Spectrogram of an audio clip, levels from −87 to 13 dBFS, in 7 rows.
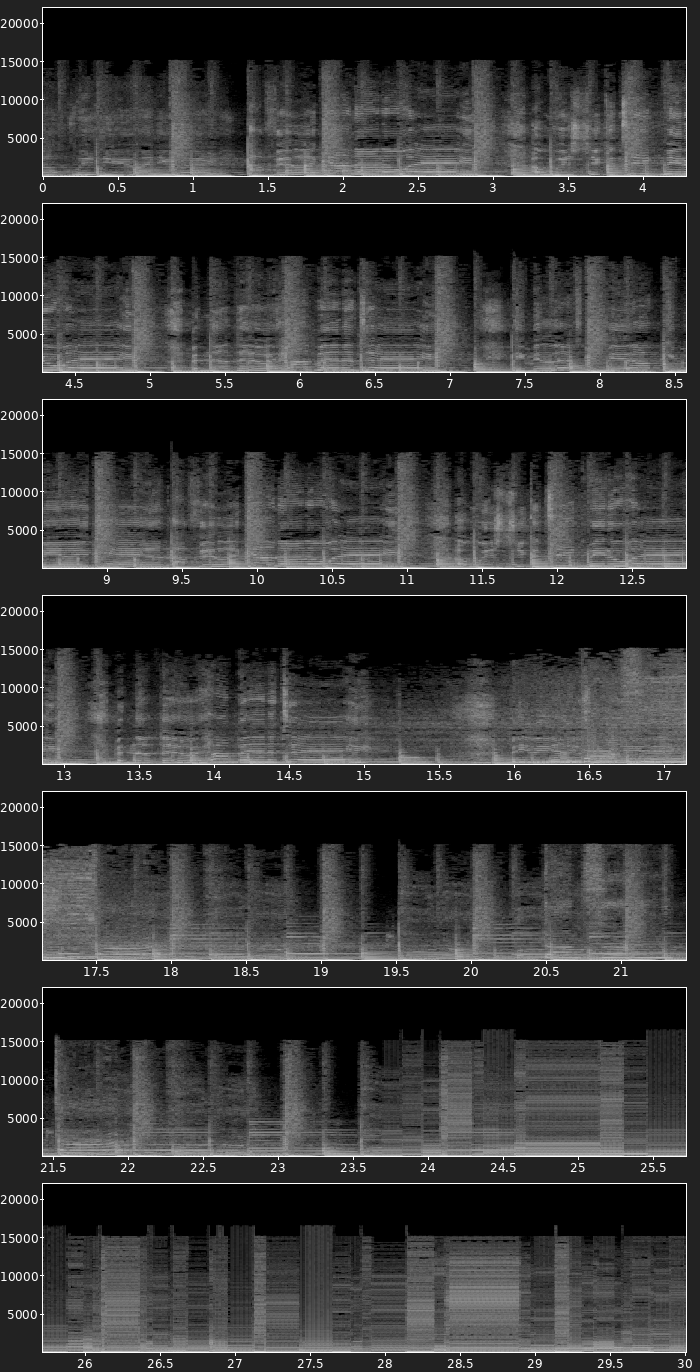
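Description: From 23.71 s to the end at 30.01 s, new audio likely stopped arriving in time, so the software kept repeating a short buffer. The result is robotic sound from repeated short buffers: essentially everything is a rigid, metallic buzz pinned near 66.7 Hz, matching a repeating slice of about 15 ms.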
